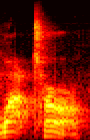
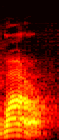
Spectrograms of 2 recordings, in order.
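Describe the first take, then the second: First: The middle consonant is a clear, hard T. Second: The middle consonant is a soft D sound. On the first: The speaker calls it wrong. "You're not supposed to say water" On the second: The speaker calls it right. "pronounced as a, a soft D"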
